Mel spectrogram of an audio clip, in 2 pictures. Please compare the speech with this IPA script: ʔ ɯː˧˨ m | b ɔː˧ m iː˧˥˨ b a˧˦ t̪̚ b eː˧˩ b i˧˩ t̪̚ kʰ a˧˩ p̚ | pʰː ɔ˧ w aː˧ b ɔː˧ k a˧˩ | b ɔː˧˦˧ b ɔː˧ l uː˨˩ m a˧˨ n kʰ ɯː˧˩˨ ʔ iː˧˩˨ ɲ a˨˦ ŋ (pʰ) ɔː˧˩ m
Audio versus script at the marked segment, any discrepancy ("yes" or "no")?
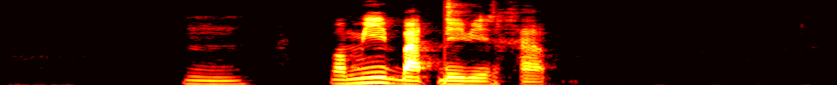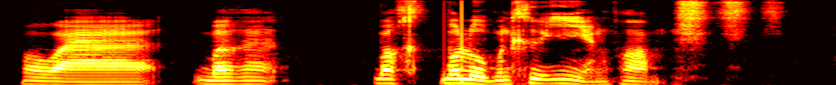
no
